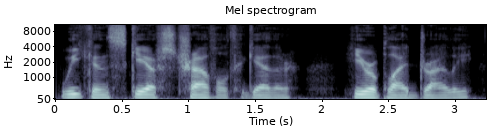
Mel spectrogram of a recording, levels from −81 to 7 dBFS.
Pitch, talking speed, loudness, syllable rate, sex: 110 Hz, 150 wpm, -17 LUFS, 5.0 syllables/s, male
